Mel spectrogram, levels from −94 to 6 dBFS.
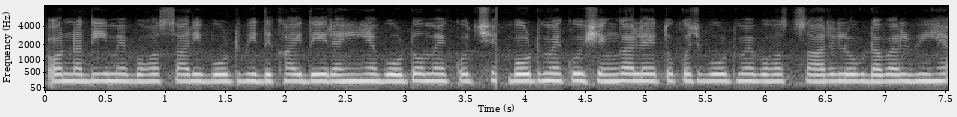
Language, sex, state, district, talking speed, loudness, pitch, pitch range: Hindi, female, Bihar, Lakhisarai, 230 wpm, -12 LUFS, 215 Hz, 215-220 Hz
